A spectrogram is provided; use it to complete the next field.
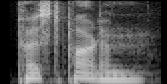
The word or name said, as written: postpartum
